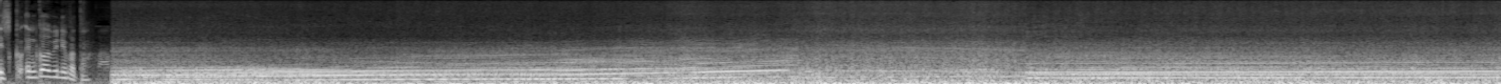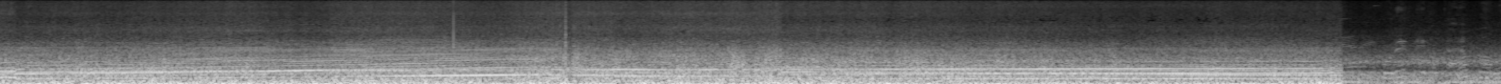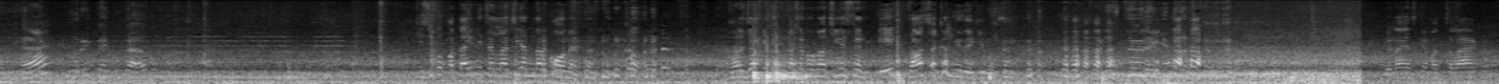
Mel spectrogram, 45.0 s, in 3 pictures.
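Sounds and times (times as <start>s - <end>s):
motorcycle engine shifting gears: 1.1s - 28.4s.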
